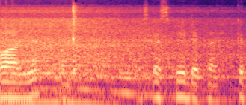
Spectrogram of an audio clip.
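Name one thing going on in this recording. A fan's control knob clicks as it is turned.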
